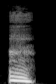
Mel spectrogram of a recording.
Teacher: that's a nasal epsilon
